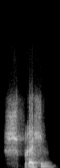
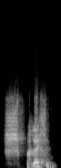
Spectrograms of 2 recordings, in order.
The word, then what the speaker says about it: sprechen: In German, we say sprechen. Okay? Sprechen. You see that the R is very different from English or Turkish or whatever native language you speak.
